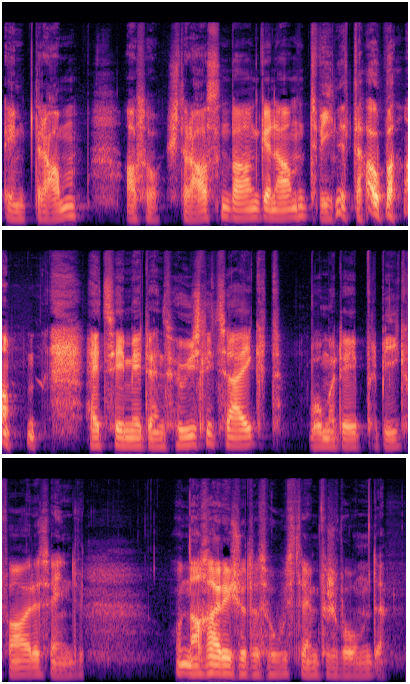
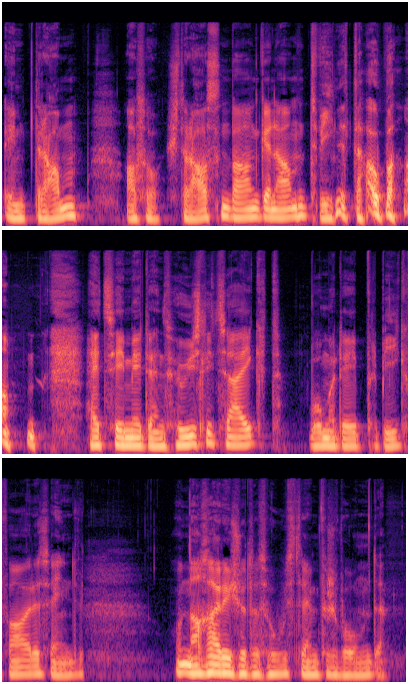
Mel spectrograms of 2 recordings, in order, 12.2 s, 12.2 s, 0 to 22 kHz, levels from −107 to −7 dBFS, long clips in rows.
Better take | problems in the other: second | thin; very; fading below 500 Hz

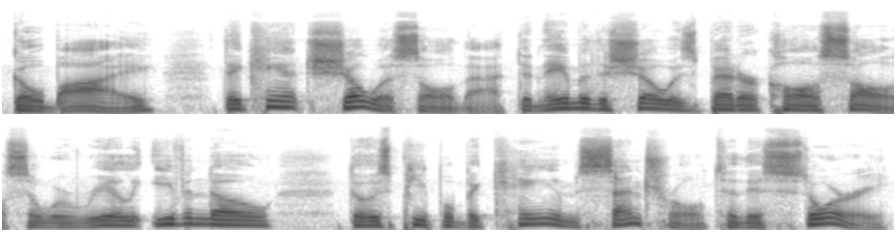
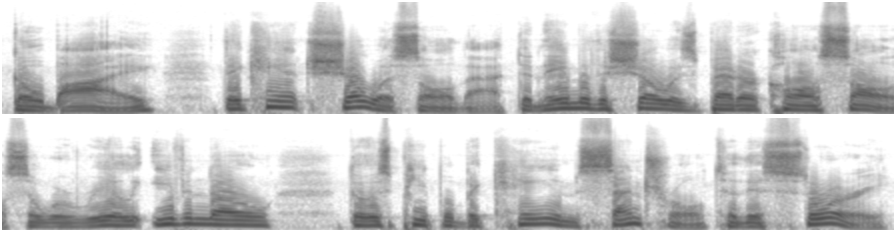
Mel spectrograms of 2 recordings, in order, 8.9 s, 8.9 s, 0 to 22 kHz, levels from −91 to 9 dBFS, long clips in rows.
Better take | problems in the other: first | distortion; slight; 10 dB below the speech

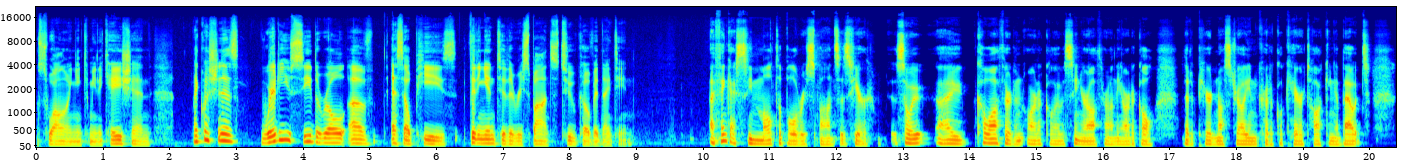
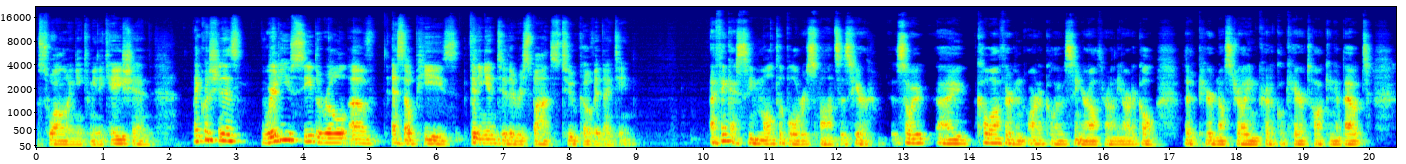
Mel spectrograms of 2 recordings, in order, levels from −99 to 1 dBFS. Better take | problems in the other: first | off-mic speech; far // room echo; very slight; dies away in 0.2 s

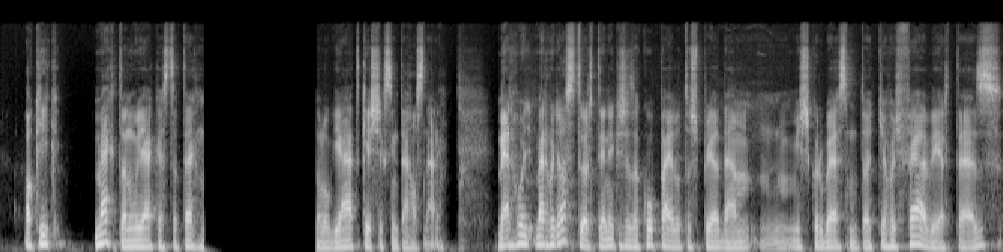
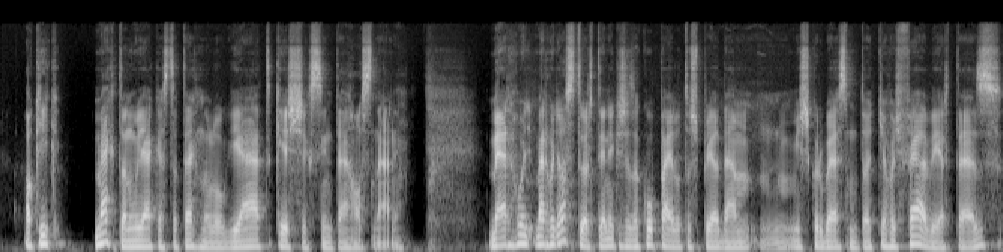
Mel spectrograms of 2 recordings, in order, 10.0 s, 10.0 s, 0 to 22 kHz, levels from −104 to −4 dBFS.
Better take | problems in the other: second | audio freezing; at 2 s for 1 s

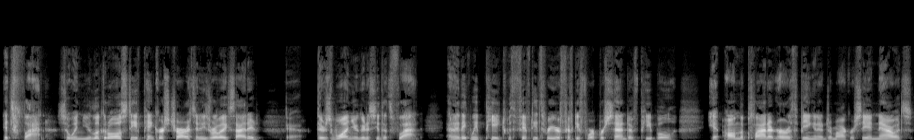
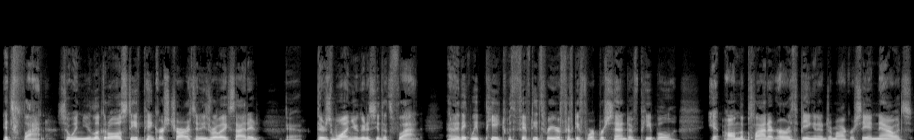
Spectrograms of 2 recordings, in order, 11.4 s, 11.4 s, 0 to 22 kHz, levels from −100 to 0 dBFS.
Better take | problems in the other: second | thin; very; fading below 600 Hz

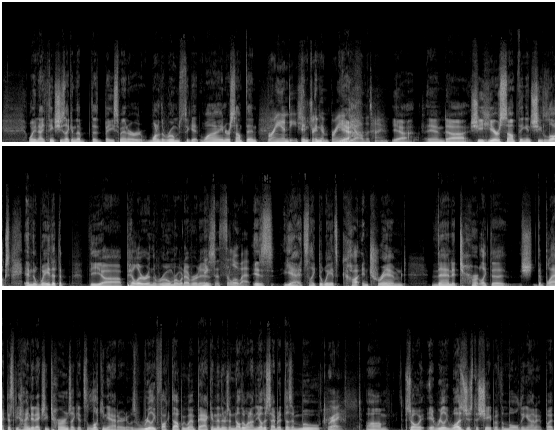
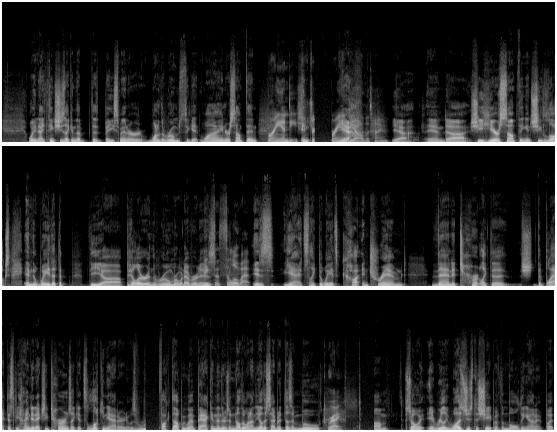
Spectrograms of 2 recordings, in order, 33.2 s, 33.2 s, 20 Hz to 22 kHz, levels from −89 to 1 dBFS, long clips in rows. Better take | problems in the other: first | audio cutting out; at 6.5 s, at 25 s and at 29 s

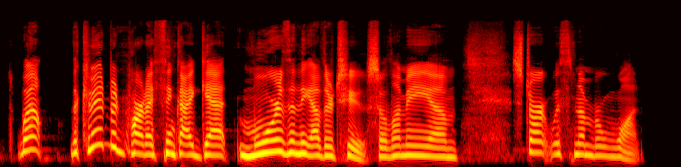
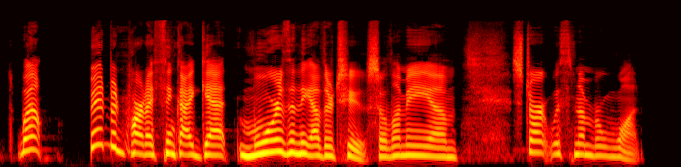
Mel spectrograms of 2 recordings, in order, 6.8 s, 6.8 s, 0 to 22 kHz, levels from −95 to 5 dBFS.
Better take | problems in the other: first | audio cutting out; at 0.5 s

